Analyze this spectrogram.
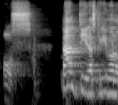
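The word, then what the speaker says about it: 押忍: fa sempre discutere è la parola che viene pronunciata os tanti la scrivono o ss trovare iscrittosi e niente è la pronuncia è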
